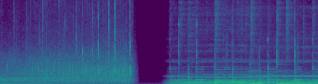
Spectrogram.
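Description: A congregation at a NAACP dinner gives a burst of applause as a clap offering, dense clapping that stops abruptly, then gives way after a pause to a sustained musical tone.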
